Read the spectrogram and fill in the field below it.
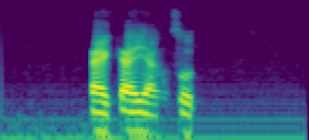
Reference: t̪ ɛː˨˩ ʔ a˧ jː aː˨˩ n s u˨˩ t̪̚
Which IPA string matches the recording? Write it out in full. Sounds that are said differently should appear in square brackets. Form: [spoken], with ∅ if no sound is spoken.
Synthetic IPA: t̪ ɛː˨˩ [k] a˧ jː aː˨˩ [ŋ] s u˨˩ t̪̚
